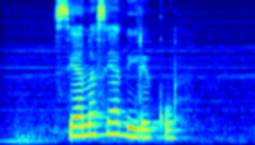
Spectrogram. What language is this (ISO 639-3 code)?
kik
